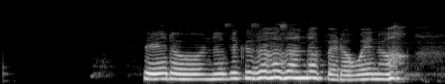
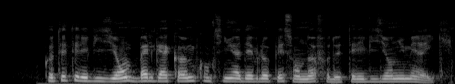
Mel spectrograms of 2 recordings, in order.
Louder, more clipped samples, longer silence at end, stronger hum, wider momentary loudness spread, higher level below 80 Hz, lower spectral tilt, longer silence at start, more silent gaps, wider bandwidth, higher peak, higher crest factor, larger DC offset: first, -11 LUFS vs -29 LUFS; neither; first, 0.35 s vs 0.1 s; neither; about the same, 7 LU vs 7 LU; about the same, -68 dBFS vs -68 dBFS; about the same, -7 dB/octave vs -7.5 dB/octave; first, 1.45 s vs 0.4 s; neither; second, 6.8 kHz vs 11.5 kHz; first, -2 dBFS vs -12 dBFS; second, 10 dB vs 16 dB; neither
